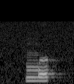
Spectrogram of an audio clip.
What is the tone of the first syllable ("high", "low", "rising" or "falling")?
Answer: rising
